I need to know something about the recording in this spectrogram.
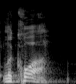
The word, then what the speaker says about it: LaCroix: you say that name Lacroix yeah he's going the French way um but anyways the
